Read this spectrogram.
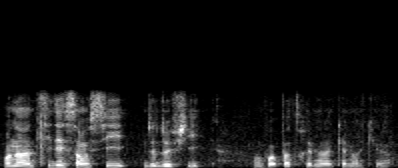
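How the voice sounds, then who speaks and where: A man's voice: fairly high pitch, steady tone, fast, vocal fry, sharp tone, slight background noise. A man casually reviewing a toy he bought, chatty and often hesitating with fillers. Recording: slightly dull lo-fi recording.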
